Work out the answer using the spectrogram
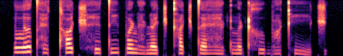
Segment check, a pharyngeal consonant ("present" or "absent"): absent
